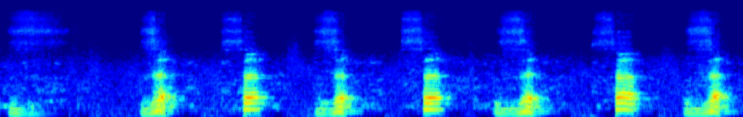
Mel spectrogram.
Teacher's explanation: the tip of the tongue is raised and it is touching the alveolar ridge. That's why these are called alveolar fricatives. · The tip of the tongue touches the alveolar ridge.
